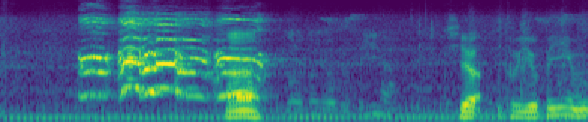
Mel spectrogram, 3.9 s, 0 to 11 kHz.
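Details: Large decoy red junglefowl, described as crowing well and very loudly, recorded 27 October 2020: a harmonic, strained crow with a level first part and then a short falling tail. A steady low hum runs underneath, and later notes sound fainter.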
